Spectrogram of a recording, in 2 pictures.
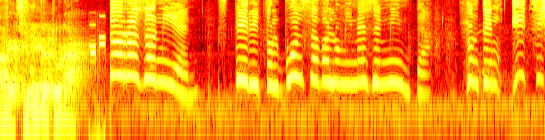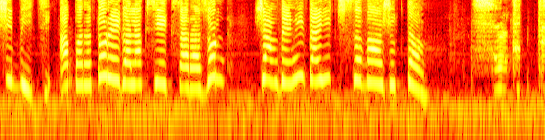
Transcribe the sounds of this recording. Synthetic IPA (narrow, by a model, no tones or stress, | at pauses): avet̪sʲleɡət̪uɾa̰t̪orəzonien | spiɾit̪ulbunsəvəluminezemint̪a | sunt̪emit̪siʃibit̪siapəɾət̪oɾeɡalaksieksaɾazon | ʃiamvenit̪ait͡ʃsəvəaʒut̪əm | sunt̪t̪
